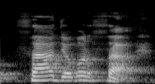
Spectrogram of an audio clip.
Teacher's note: সা উচ্চারণ করতে হলে যে জিহ্বার মাঝখান দিয়ে বাতাস বের হয়ে যায়।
